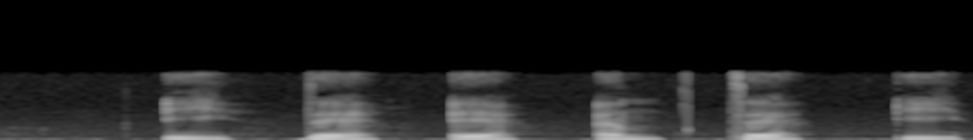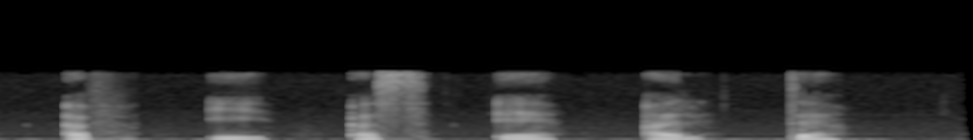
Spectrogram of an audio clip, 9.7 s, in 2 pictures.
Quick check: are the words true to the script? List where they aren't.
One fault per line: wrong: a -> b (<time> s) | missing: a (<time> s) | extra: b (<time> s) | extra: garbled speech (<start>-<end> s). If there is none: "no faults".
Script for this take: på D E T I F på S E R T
wrong: på -> I (0.9 s)
extra: N (3.0 s)
wrong: på -> I (6.0 s)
